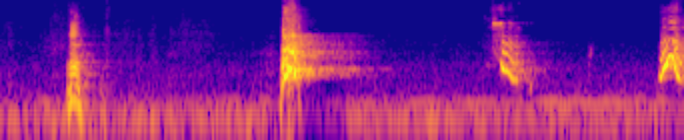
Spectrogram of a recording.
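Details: A frustrated female Corgi puppy, upset when things are hidden from her, gives four rough, squealing "dinosaur noise" barks, each a sharp rising-and-falling burst, over a low hum.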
